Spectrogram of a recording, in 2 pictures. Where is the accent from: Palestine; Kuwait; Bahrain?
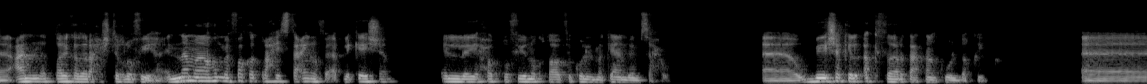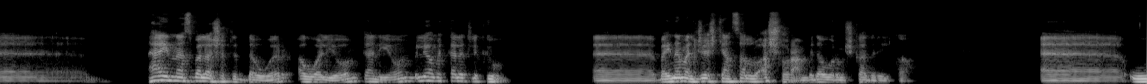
Palestine; يعني احنا دائما بنقول عن حالنا انه احنا شعب فلسطيني وبنتطوع وبنحب نتطوع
